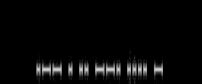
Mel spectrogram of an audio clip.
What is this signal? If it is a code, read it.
Morse code, heard as a keyed tone, about 46 wpm, 700 Hz. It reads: WEIGHT
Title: Sentences from Top 800 Words - New Word Drill - 45wpm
